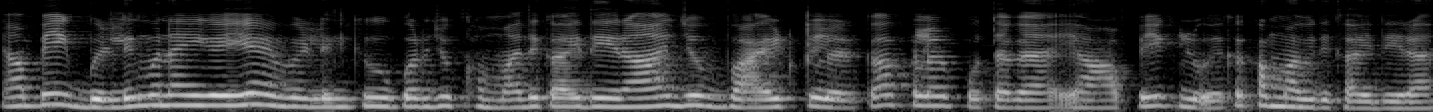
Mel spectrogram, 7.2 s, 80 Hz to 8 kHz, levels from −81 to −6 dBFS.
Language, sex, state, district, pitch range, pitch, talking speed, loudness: Hindi, female, Bihar, Purnia, 210-250 Hz, 225 Hz, 290 wpm, -29 LUFS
